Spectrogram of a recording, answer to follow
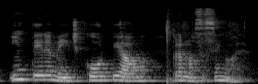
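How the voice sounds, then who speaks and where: With noticeable background noise and audible room echo, a woman talks in fairly even intonation. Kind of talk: religious teaching. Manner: fast.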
